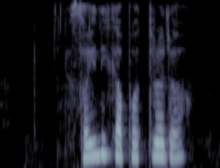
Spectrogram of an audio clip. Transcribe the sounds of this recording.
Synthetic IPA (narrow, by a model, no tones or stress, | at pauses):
sʌjlikapʌt̪rʌɾʌ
